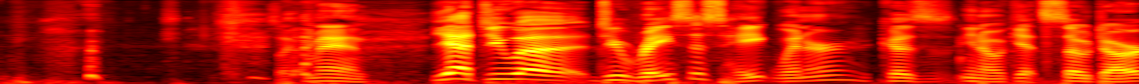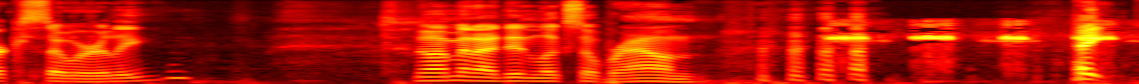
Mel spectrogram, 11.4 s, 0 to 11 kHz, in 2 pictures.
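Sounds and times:
speech: 0:01.2 - 0:06.7, 0:07.6 - 0:10.2, 0:11.1 - 0:11.3
crickets chirping: 0:09.7 - 0:11.3.

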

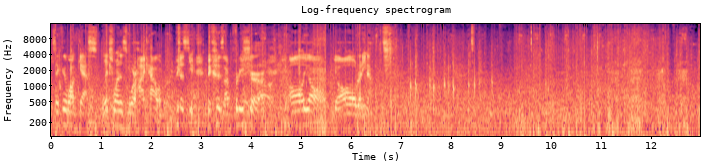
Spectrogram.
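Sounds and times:
speech: 0:00.0 - 0:07.0
dense rumbling background in a video game: 0:00.0 - 0:12.9
horse hooves trotting along railway tracks in a video game: 0:00.0 - 0:12.9.

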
